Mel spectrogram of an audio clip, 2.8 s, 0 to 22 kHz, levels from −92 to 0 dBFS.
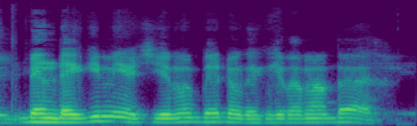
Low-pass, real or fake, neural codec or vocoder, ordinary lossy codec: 19.8 kHz; fake; codec, 44.1 kHz, 2.6 kbps, DAC; MP3, 96 kbps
